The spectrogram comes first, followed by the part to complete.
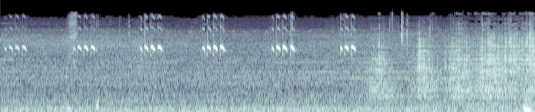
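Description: Crickets chirping, about two short pulsed chirps a second, stopping a little before the end: the stock 'crickets' sound of an awkward silence after an unanswered question.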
